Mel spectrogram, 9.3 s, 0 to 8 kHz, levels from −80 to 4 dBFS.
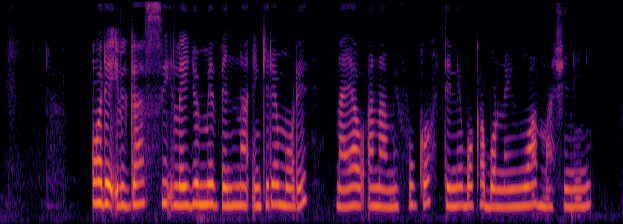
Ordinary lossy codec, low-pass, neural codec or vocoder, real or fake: none; none; none; real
